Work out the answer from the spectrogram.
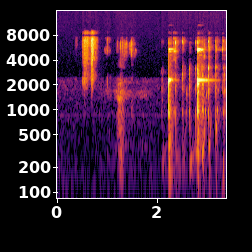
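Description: Dark and Stormy rum cocktail being mixed, giving faint glassy clinks and rattles in a few short bursts, the later ones busier and brighter, separated by near silence.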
